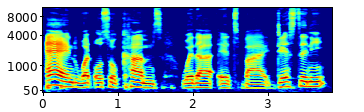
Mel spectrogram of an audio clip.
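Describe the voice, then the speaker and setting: A man's voice: mid-range voice, takes it slowly, fairly bright tone, dry recording, clean studio sound. A man hosting a casual conversational interview in an encouraging, affirming manner. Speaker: interviewer, host.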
